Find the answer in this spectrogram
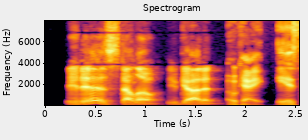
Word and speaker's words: Stelo: Is it pronounced Stelo like hello? It is Stelo.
